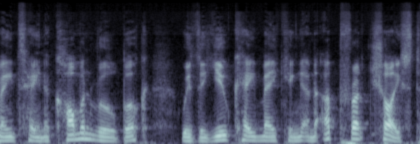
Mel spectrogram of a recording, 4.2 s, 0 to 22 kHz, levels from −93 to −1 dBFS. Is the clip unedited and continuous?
yes; 0 cuts

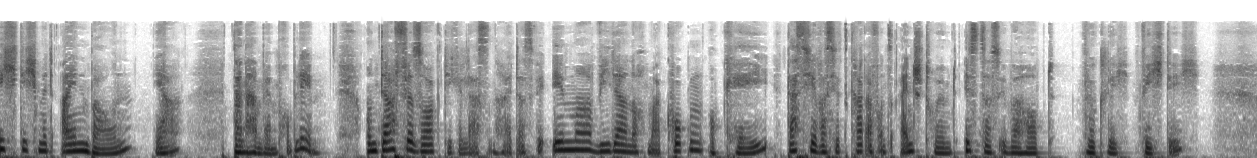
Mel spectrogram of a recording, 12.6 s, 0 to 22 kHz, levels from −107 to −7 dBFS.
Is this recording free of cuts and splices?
no; 1 cut; at 7.8 s

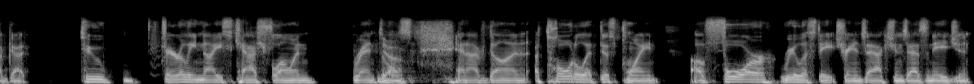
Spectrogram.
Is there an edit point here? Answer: no; 0 cuts

